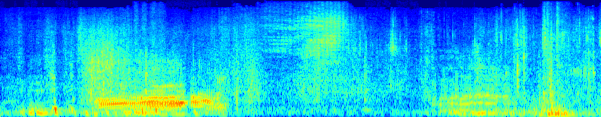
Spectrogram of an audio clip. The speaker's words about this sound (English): So the groan of the male actually became, with some work and you know, adjustments and stuff, became the source, the basis for Drogon's purr with her.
